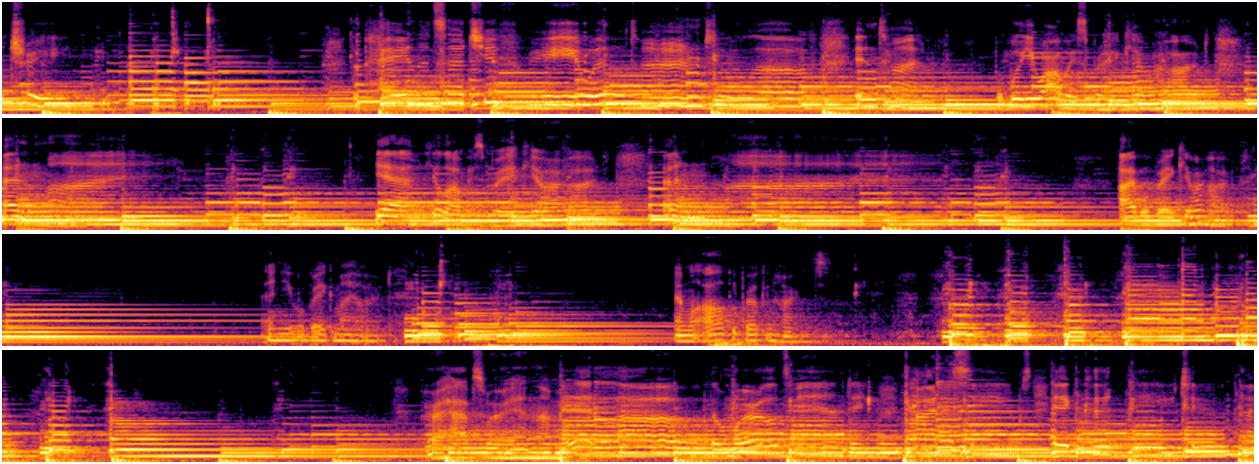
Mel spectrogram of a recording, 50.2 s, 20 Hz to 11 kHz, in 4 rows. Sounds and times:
Speech: 0.0 - 0.9, 23.8 - 25.0, 27.7 - 29.0, 31.8 - 33.4
Music: 0.0 - 50.1.

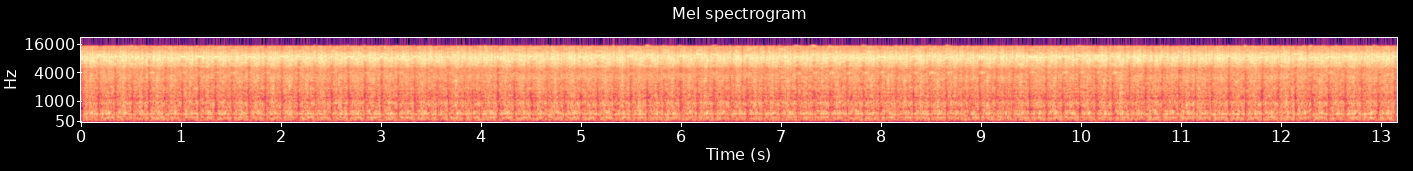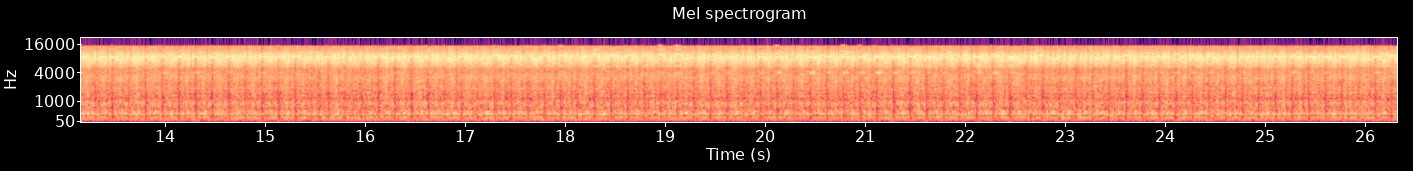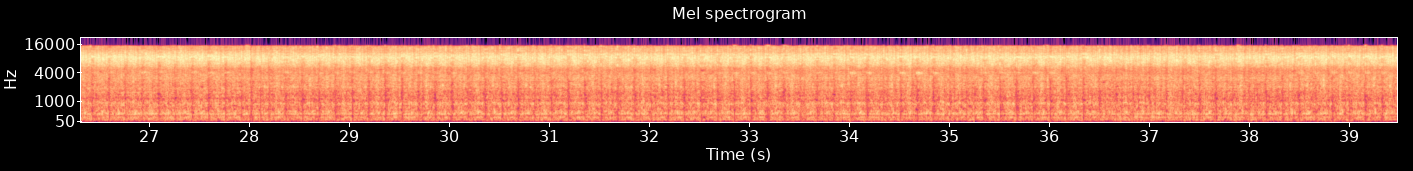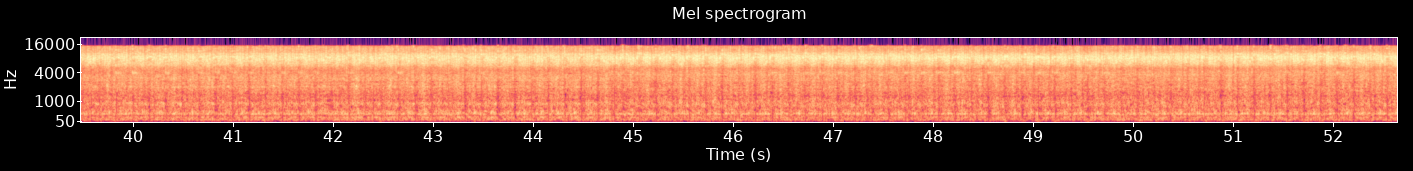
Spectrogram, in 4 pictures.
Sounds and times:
Typewriter: 0.0 - 52.6.

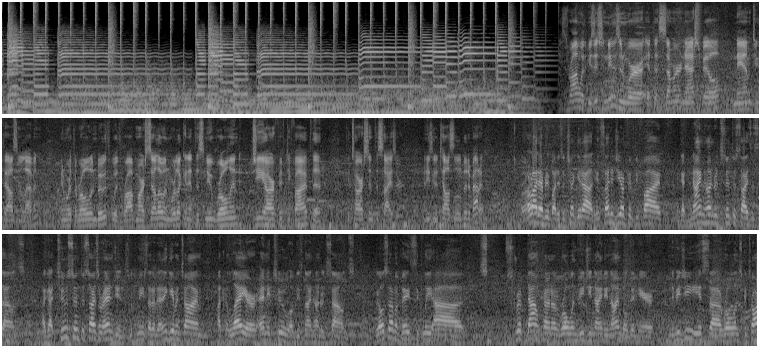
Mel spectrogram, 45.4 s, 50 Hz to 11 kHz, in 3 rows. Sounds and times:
Speech: 11.2 - 24.8, 25.5 - 45.3.

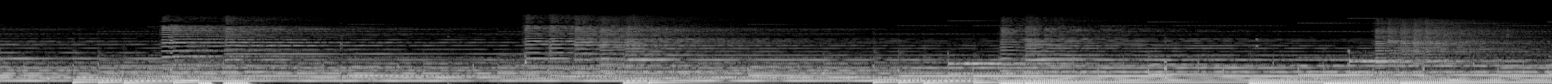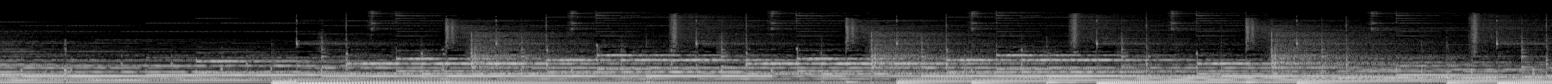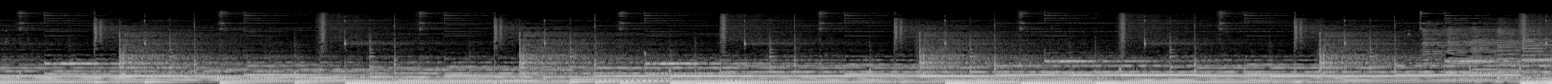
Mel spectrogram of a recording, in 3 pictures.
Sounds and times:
Music: 0.0 - 46.5.

